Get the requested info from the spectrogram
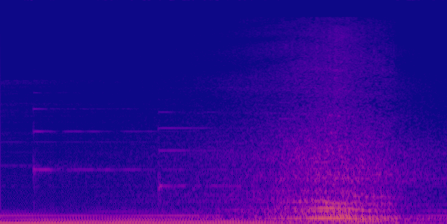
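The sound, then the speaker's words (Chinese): A car engine rumbles steadily, then revs louder and surges as if pulling away, easing off slightly at the end, as a woman drives her own car off toward the villa district at Beishan at night. No voices are heard. “然后出门开上自己的汽车，朝着阿川说的别墅区而来。”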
